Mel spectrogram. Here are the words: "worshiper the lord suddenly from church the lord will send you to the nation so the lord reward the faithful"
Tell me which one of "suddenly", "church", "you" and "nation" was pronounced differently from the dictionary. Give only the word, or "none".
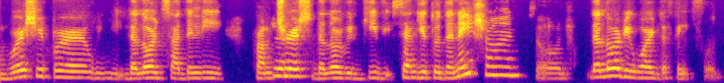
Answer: none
